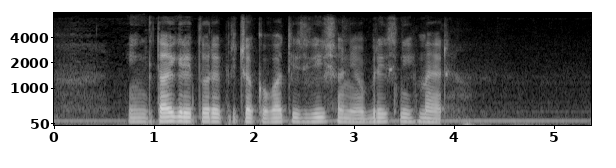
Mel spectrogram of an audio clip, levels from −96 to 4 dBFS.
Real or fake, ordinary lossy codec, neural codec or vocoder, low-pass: real; Opus, 24 kbps; none; 7.2 kHz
